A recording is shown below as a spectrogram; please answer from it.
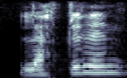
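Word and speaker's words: lieutenant: the right one अच्छा हम लोग लूटने पढ़ते हैं या लेफ्टनंट पढ़ते हैं लेफ्टनंट पढ़ते हैं मगर इसकी प्रोनंसिएशन तो लेफ्टनंट है मगर वर्ड होता है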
